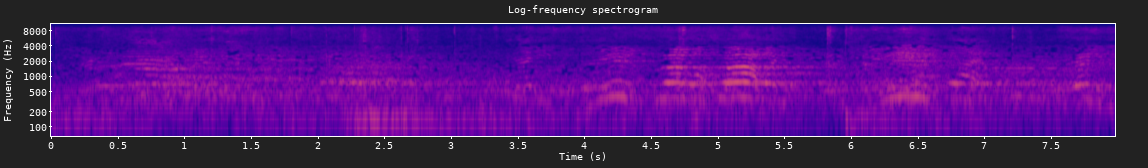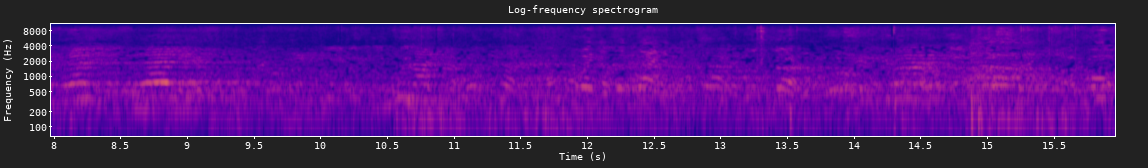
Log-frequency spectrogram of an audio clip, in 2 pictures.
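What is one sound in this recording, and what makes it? A ball is kicked hard with a thud.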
